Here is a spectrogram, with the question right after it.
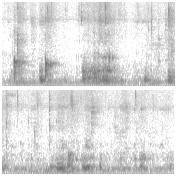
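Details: Small Norwich Terrier girl busy with a tasty bone, making short low growly grunts in quick bursts between crunching chews in a small room.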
